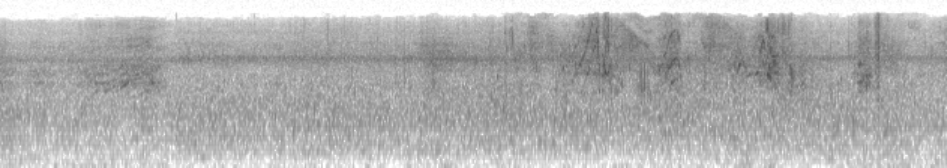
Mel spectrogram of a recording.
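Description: River current flowing steadily, water rippling and lapping around a wading angler, with a few brief light high sounds on top.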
